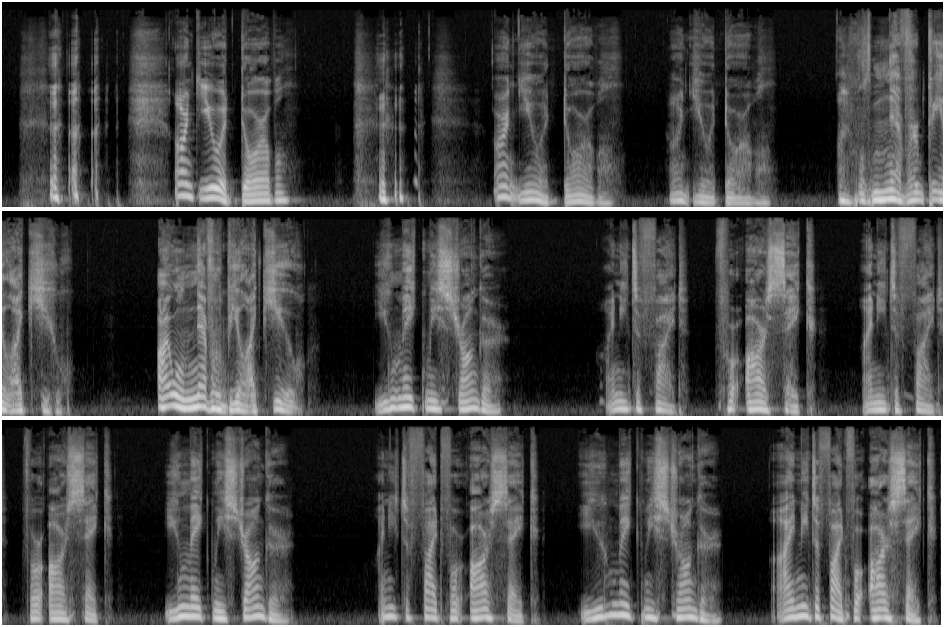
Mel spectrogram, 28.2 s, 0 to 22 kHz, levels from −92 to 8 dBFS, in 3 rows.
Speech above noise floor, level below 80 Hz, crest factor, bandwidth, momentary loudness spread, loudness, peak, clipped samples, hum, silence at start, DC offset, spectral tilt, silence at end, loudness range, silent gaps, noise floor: 45 dB; -50 dBFS; 18 dB; 19 kHz; 18 LU; -18 LUFS; 0 dBFS; under 0.1%; none; 0.25 s; under 0.1%; -4.5 dB/octave; 0.05 s; 7 LU; none; -62 dBFS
